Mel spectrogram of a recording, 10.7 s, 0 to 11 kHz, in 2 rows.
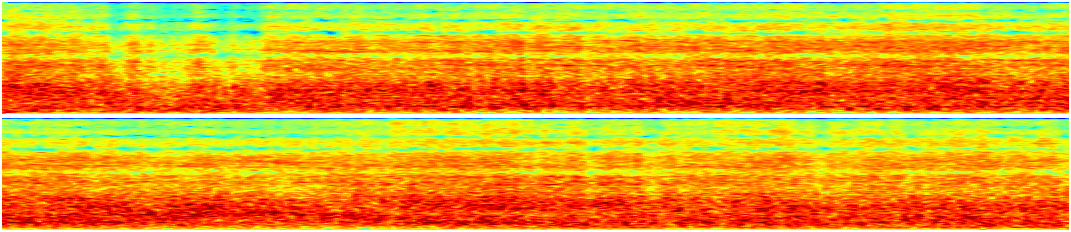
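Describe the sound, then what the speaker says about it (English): A CSX manifest freight train led by an ES-44DC locomotive rolls past at dusk with one auto rack mixed into the consist, giving a loud, steady rumble of wagons with wind buffeting the microphone throughout. "A manifest train at dusk, led by an ES-44DC"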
